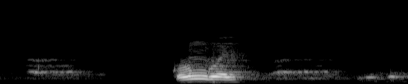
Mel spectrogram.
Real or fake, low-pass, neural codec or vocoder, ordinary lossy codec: real; 3.6 kHz; none; MP3, 16 kbps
